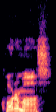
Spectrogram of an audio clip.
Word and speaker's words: Quatermass: Quatermass, it's spelled like Quater, but without the first R.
